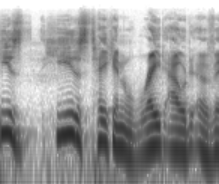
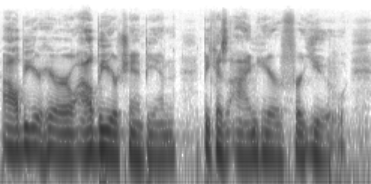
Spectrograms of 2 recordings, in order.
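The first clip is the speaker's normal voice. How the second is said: put-on ominous tone; 3 dB quieter than usual. Quoting a performer's new promo line, in a mock-ominous tone. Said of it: "with a very ominous tone".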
